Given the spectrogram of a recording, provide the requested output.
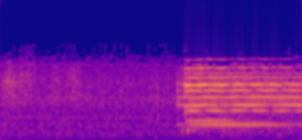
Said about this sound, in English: That clock. Where did you get it? Which one? The one that just chimed. There on the mantelpiece. Oh, that one. A beauty, isn't it? That clock belonged to my great-grandmother.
